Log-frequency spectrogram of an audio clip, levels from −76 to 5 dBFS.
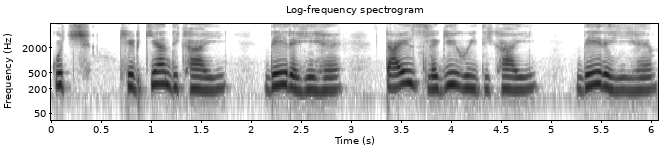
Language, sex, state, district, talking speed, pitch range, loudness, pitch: Hindi, male, Himachal Pradesh, Shimla, 130 wpm, 195-240 Hz, -15 LUFS, 210 Hz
